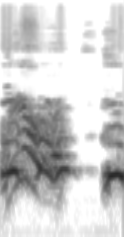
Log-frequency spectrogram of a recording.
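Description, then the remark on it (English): A dog lets out a loud, wavering howl lasting over half a second, then after a short pause a second sharp, bark-like cry begins, fairly loud. “My dog Sherry is dead. She's not, she's right here!”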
